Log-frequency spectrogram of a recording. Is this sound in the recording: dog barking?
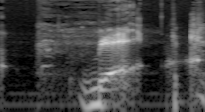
no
